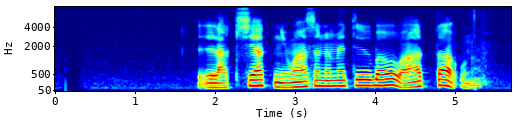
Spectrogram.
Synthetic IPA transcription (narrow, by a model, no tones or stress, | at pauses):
lakʂejakniʋaːsənəmæt̪iʋəbaʋəʋaːrt̪aːʔunaː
